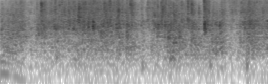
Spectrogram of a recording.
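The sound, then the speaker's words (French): Hot water mixed with an herbal preparation is poured over a person's body during a cleansing ritual, giving a continuous splashing, gushing hiss with small surges throughout. “Et il prend cette eau chaude, remplie de préparation, qu'il passe sur son corps.”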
